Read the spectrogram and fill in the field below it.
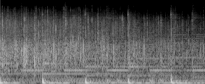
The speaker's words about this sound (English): If you believe it, give God a hand clap of praise.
